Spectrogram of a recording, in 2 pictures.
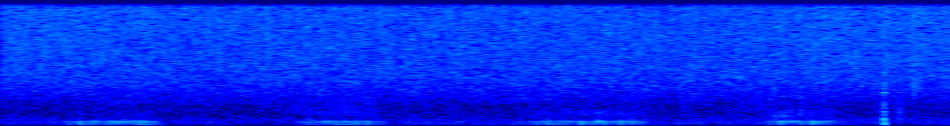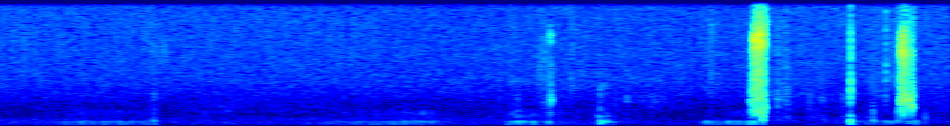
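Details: Toby, a domestic cat, at night while chasing and killing a mouse: a low, rumbling purr in pulsing bursts about once a second, each lasting roughly half a second, with sharp clicks and taps near the end.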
